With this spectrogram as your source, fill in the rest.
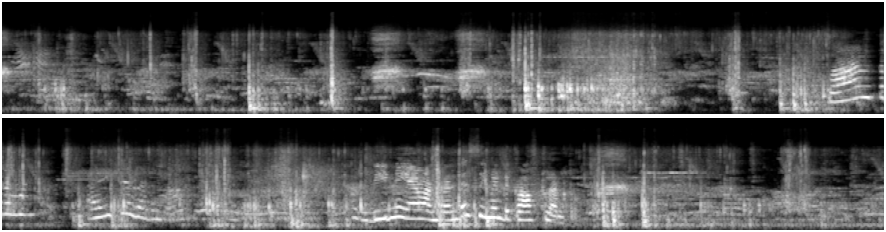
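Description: A hand squelches and sloshes through wet cement in a bowl.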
